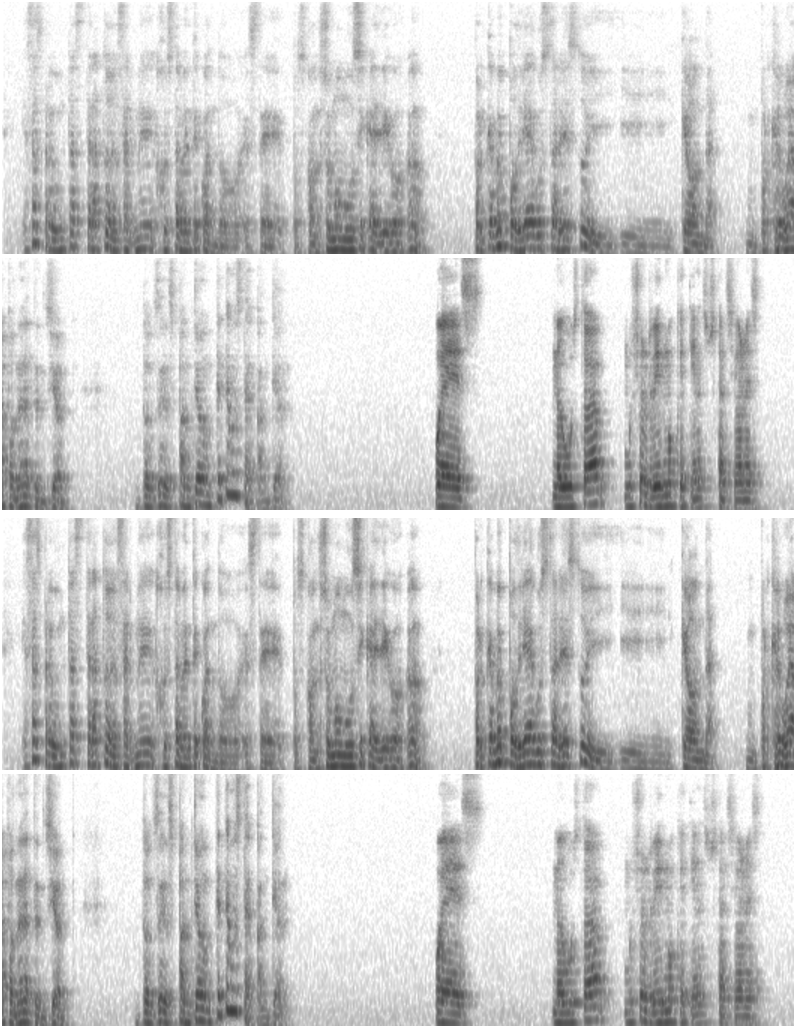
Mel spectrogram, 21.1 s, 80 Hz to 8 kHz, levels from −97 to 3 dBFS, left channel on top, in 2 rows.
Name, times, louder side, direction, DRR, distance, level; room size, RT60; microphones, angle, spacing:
voice 1, 0.3-5.7 6.3-9.5 9.9-11.5 12.4-14.4, right 3 dB, 55° right, 0.4 m, -33 dB
voice 2, 16.3-16.9 17.9-20.6, left 3 dB, 75° left, 0.8 m, -30 dB
4.2 x 2.0 x 4.1 m
head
